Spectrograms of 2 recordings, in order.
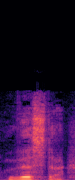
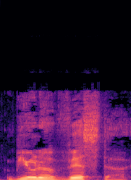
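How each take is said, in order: First: "Vista" said "Veesta", the Spanish way; softer "Vista" with an "ee" vowel. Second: "Buena Vista" said "Byoo-na Vis-ta"; Virginia Buena Vista. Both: Shown as a demonstration. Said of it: "instead of Vista".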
